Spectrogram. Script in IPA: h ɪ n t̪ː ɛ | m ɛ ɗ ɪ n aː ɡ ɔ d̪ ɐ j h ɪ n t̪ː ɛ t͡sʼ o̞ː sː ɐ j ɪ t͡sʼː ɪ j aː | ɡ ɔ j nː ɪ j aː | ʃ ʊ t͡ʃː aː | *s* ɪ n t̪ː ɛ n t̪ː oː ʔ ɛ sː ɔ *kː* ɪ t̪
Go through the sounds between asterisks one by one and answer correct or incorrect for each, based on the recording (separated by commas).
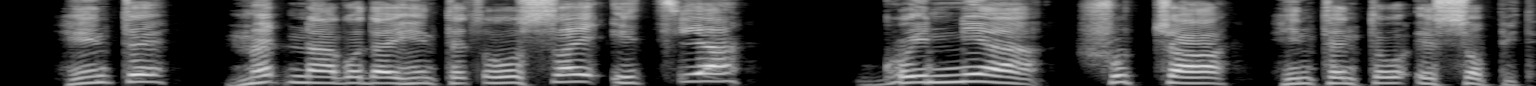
incorrect, incorrect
